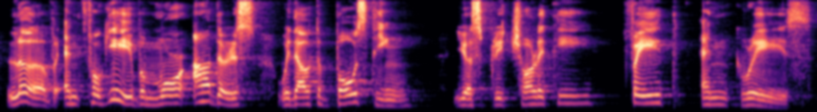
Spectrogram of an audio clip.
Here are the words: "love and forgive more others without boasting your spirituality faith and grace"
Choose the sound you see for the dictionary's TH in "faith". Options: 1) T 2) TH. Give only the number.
1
